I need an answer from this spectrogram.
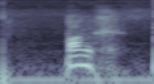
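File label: "bank", Dutch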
